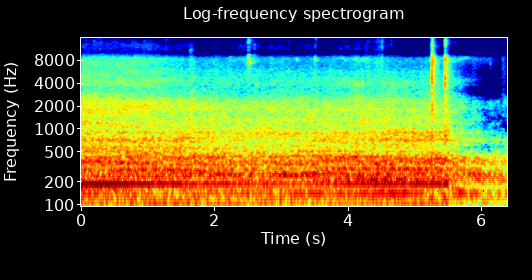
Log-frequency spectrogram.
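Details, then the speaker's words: Defy DTD252 tumble dryer that hummed but would not turn, after replacing the motor capacitor: steady motor hum with a soft even drum tumble for about five seconds; dryer running as it should. "So let's start it up and see what happens. Working like a bomb. Like a bomb."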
